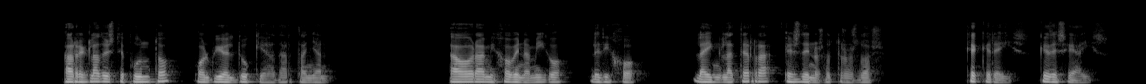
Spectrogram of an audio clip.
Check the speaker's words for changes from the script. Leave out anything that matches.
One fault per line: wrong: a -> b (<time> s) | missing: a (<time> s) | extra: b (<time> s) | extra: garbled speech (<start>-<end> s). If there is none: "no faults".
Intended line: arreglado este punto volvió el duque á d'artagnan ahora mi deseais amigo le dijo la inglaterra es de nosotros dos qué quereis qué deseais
wrong: deseais -> jóven (5.0 s)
